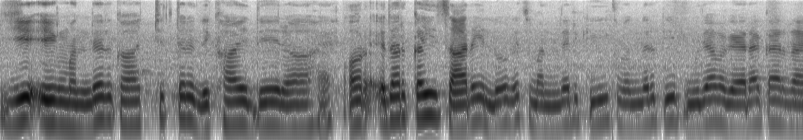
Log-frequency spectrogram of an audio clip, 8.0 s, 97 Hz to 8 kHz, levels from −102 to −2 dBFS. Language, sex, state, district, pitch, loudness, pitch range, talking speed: Hindi, female, Uttar Pradesh, Jalaun, 165 Hz, -22 LUFS, 155-180 Hz, 180 wpm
